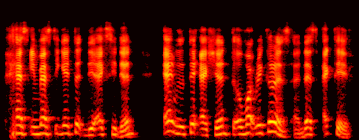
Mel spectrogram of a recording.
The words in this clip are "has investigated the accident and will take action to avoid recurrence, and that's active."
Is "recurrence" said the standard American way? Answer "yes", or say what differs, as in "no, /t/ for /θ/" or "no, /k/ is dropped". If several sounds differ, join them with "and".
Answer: yes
